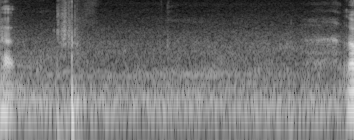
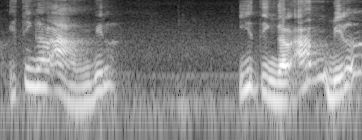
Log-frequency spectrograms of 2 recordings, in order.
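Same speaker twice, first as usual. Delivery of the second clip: glib brush-off; 8 semitones higher than usual. Retold or imitated. Mock dismissive reply.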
